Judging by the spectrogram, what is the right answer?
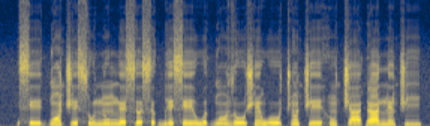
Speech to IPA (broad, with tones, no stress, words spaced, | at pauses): seː˨ɡ͡bɔ̃˦t͡ʃe˨ su˧nũ˦ŋɛ˨ sə˧sə˨ ɡ͡be˦ seː˦wə˧ɡ͡bɔ̃˨ zoː˧ʃɛ̃˧woː˧t͡ʃɔ̃˦ t͡ʃeː˦hũ˧t͡ʃaː˨ɗaː˦ nɛ̃˧t͡ʃi˦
